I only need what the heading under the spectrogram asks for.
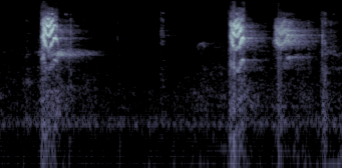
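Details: Calling female double-collared seedeater, meant to stir a male into song: a single high, piercing chip, a pause of over two seconds, then two more chips close together.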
